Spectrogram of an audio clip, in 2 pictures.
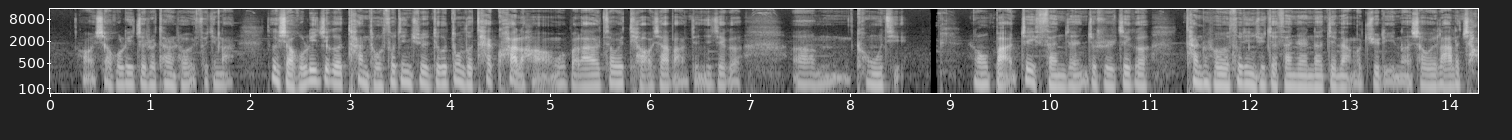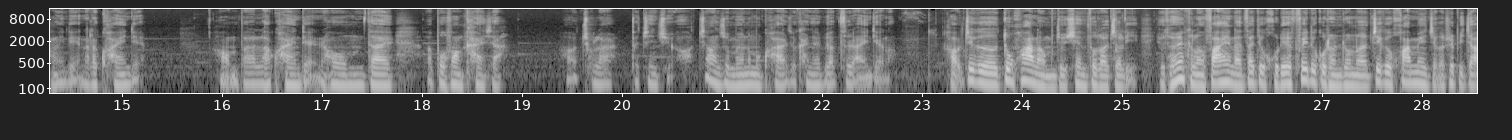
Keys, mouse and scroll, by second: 1.8 space, 2.6 space, 4.8 space, 6.7 click, 7.4-7.9 middle drag, 7.9-8.3 scroll up 1, 8.3 click, 8.9-10.5 drag, 14.1 click, 14.4 space, 14.6 space, 14.9-15.5 drag, 15.5 g, 16.4 click, 16.5 g, 17.5-18.4 drag, 18.4 space, 23.6 space, 24.3 space.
